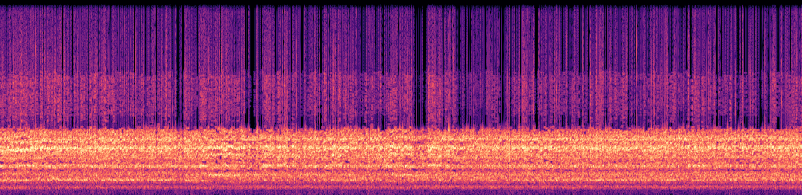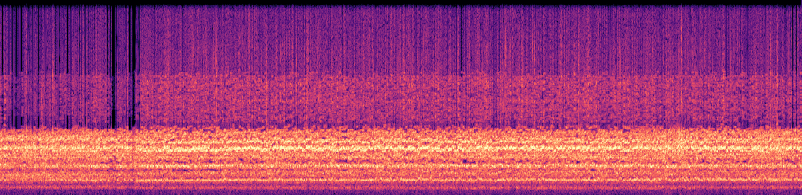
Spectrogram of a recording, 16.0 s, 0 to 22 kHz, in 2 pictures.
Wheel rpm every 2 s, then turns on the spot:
230, 230, 230, 230, 220, 210, 210, 230.
none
